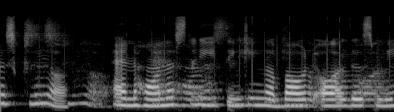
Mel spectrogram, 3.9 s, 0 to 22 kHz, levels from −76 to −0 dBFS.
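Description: Speech, shadowed throughout by echo with no canceller: a distinct copy arrives around 400 ms after each phrase, about 11 dB quieter and thinner. Because it is a separate delayed repeat rather than a smooth decaying tail, it comes from the far end's loudspeaker feeding its microphone, not from room reverberation. From 0.14 s to 3.89 s there are also periodic USB or driver dropouts, some thirty tiny silent gaps far shorter than a millisecond, falling exactly every 0.125 s as ticks. That clockwork spacing points to a recurring task stalling the audio driver, rather than random network packet loss.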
